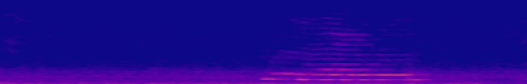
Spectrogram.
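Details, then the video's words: Cat meowing; one clean, tonal meow of nearly a second, held fairly level then dropping at the end, over quiet background rumble. "MIADO DE GATO"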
